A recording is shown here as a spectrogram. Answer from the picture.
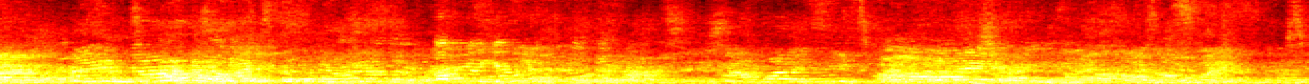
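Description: Several people talking over one another in overlapping chatter, including a drawn-out "hiiii" greeting near the start.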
